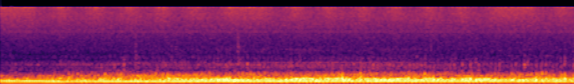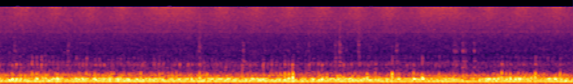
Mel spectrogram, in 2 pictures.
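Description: Single-engine light aircraft's carbureted piston engine running steadily at taxi power, heard from inside the cockpit. Its tone shifts slightly and gets a little louder under a second in as power is added.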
